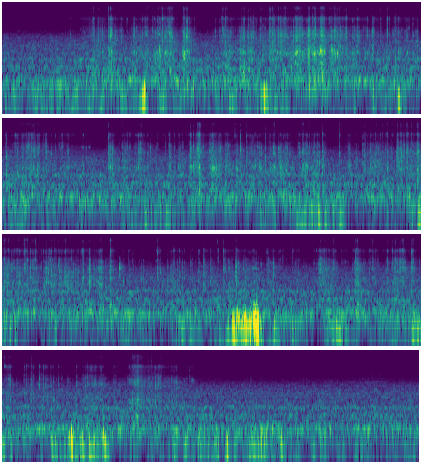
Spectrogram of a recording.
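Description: Crinkling and rustling of a foil snack packet as crunchy puffed sticks are shaken out of it into a hand, with a soft low thump about eleven seconds in. The crackling stops near the end, leaving a steady background noise.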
